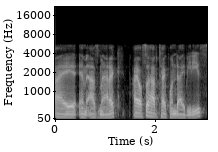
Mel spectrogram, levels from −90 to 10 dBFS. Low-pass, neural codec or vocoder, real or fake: 5.4 kHz; none; real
